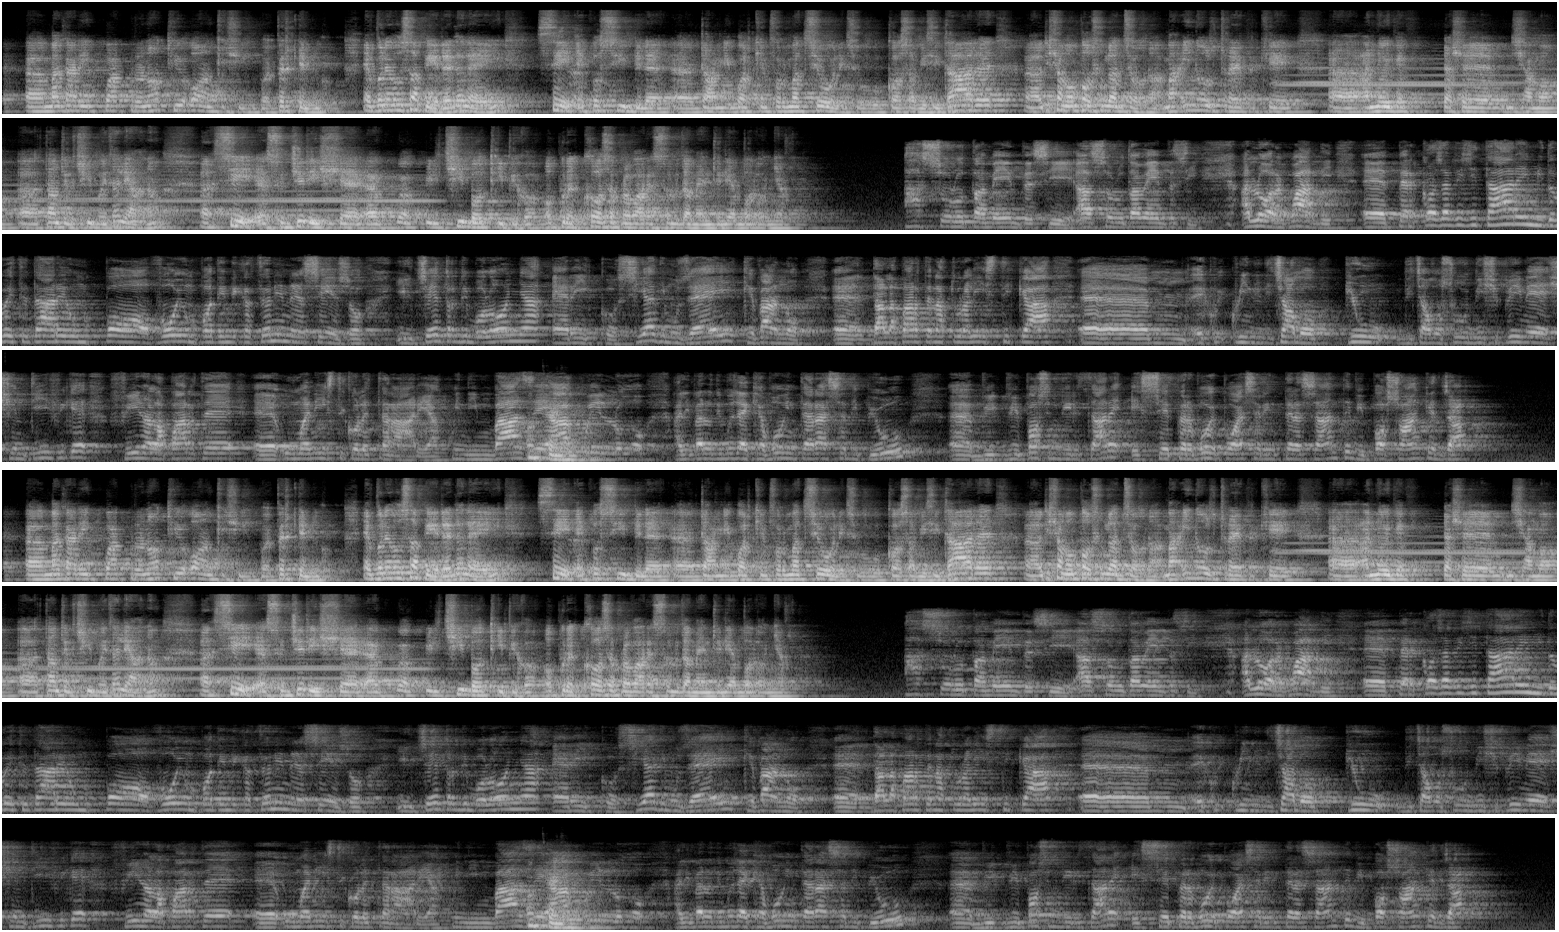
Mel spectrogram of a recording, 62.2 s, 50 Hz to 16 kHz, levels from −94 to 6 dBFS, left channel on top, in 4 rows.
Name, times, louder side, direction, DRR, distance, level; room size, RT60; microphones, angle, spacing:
voice 1, 0.2-14.0 14.4-23.4 51.9-52.3, equal, 10° right, 2 dB, 2.9 m, -20 dB
voice 2, 5.5-6.1 24.6-61.2, left 3 dB, 70° left, 3 dB, 2.7 m, -29 dB
sound 1, 12.7-19.9, equal, 15° left, 2.6 m, -34 dB
25.0 x 23.0 x 8.4 m, 1.1 s
head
